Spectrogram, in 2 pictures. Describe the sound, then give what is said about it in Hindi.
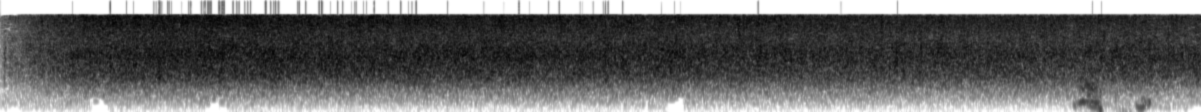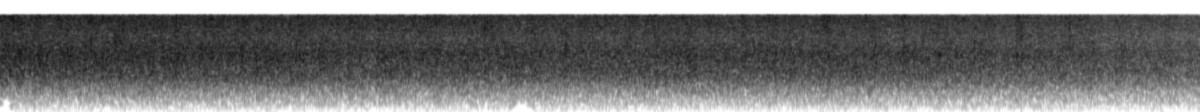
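A group clapping hands in a long, dense, unbroken stream that stays loud and even for the whole span, with a few brief low thumps scattered through it. “ताली बजाओ।”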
